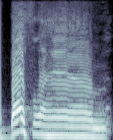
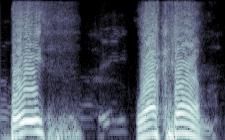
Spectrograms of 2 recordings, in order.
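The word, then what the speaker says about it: בית לחם: look up the Hebrew word for Bethlehem now Bethlehem that's how you say it in English Bethlehem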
